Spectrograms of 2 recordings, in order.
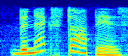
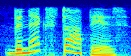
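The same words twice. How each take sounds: The two takes are said the same way.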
